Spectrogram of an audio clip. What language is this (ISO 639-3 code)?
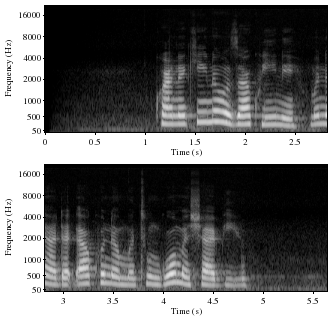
hau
